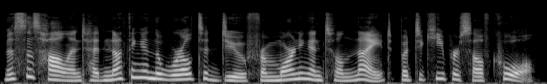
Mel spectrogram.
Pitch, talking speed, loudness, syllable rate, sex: 215 Hz, 195 wpm, -18 LUFS, 4.4 syllables/s, female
